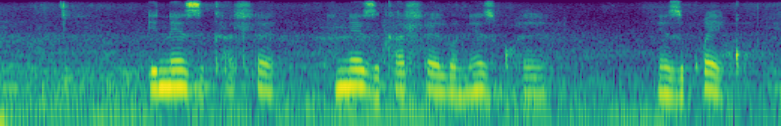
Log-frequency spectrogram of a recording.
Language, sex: Xhosa, female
